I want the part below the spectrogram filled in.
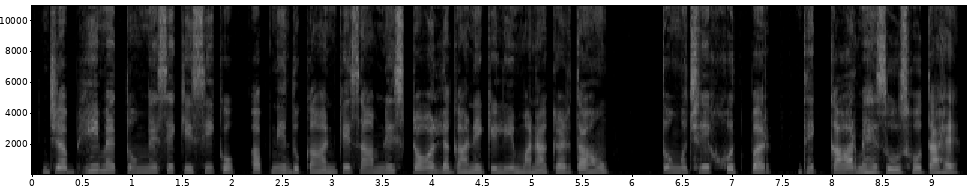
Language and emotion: Hindi, disgusted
